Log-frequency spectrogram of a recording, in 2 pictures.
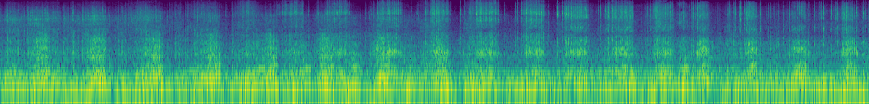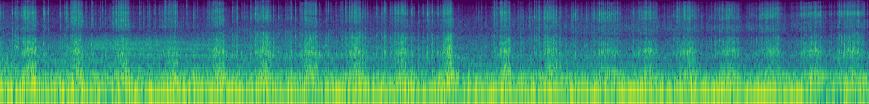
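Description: Drag boat engines warming up on the water: a loud, lumpy idle that pulses about twice a second. A deeper steady engine note comes in about halfway and stops near the end.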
